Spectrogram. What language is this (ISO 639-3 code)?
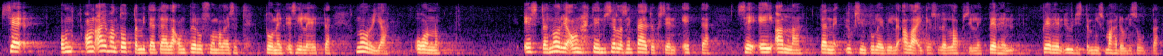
fin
